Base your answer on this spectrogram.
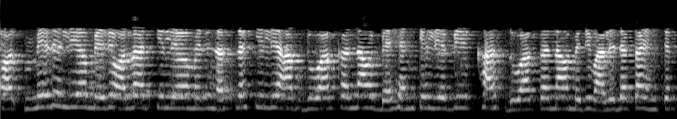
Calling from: London, United Kingdom; میں لندن سے بول رہی ہوں

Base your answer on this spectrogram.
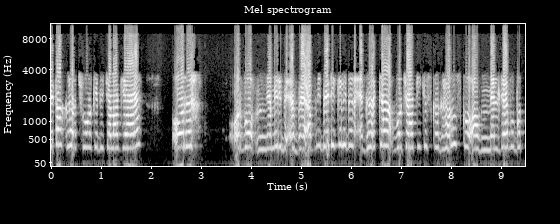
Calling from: Netherlands; जी मैं हॉलैंड से बोल रही हूँ।

